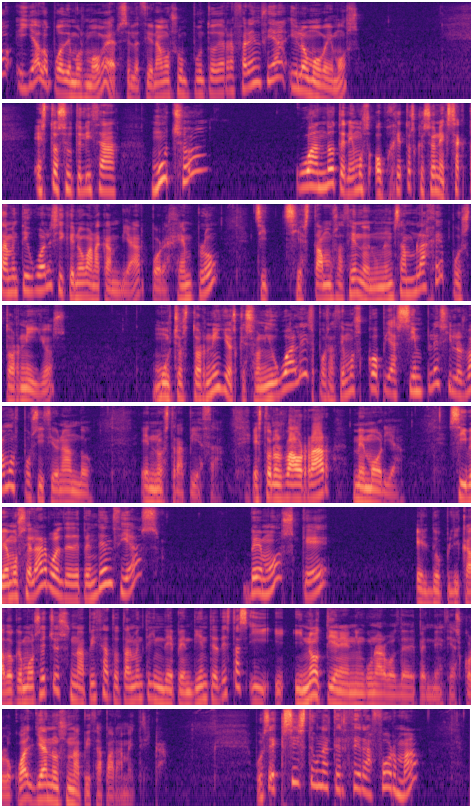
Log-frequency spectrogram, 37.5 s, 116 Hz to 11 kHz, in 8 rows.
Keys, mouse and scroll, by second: 0.1 click, 2.3 click, 5.6 click, 6.0 scroll down 1, 6.8-7.6 shift+middle drag, 8.2 scroll up 1, 13.3-17.0 middle drag, 20.8 middle click, 23.8 click, 25.0 click, 36.3 click.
